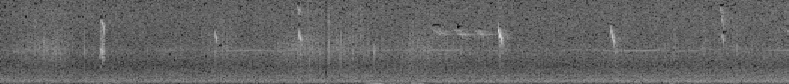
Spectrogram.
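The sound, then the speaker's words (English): Birds calling with short, high chirps and squeaks scattered irregularly every second or so, fairly faint over a steady rustling hiss, with a few soft low thumps. “Nut flew to the other tree with the other birds. And here they are again. At least two. There's another bird with them. Maybe a vireo.”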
